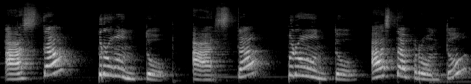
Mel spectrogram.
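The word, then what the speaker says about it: hasta: आस्ता प्रोंतो आस्ता प्रोंतो यह हस्ता प्रोंतो नहीं है खोला ओके एच हमेशा साइलेंट होता है आस्ता प्रोंतो आस्ता प्रोंतो आस्ता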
